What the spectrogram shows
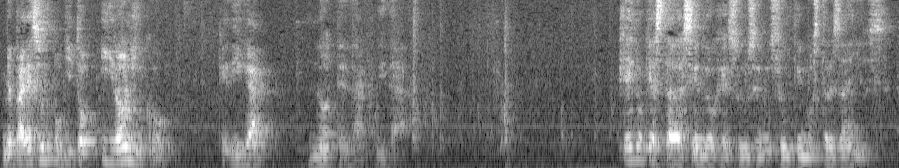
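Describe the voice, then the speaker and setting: A man preaching a conversational, animated sermon, full of rhetorical questions. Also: medium pitch, a little fast, a little hiss or hum. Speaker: pastor. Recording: roomy, distant mic.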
